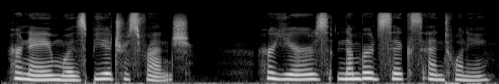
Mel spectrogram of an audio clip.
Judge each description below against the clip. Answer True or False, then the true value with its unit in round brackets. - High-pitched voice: True (230 Hz)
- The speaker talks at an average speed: False (130 wpm)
